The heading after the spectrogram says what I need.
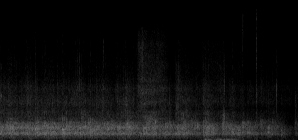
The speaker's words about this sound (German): Herzlichen Applaus für dich. Vielen, vielen Dank.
